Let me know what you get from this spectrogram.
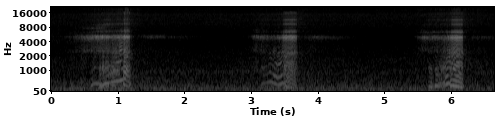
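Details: Pet Maine Coon cat caught snoring indoors in a small room: three drawn-out breaths about every two and a half seconds, each ending in a rising, raspy snore with a faint high whistle.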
